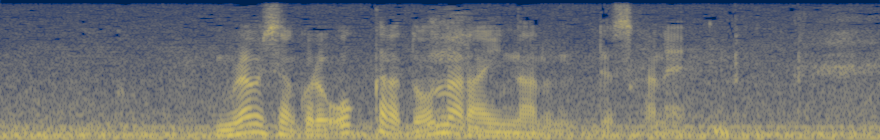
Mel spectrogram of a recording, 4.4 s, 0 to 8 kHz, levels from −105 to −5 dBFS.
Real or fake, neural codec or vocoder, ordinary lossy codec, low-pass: real; none; none; 7.2 kHz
